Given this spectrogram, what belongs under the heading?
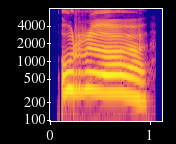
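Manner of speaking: put-on high, loud child's hurrah; joyful shout. A narrator's reading. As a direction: cheer like a thrilled little boy. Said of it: "закричал тот".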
